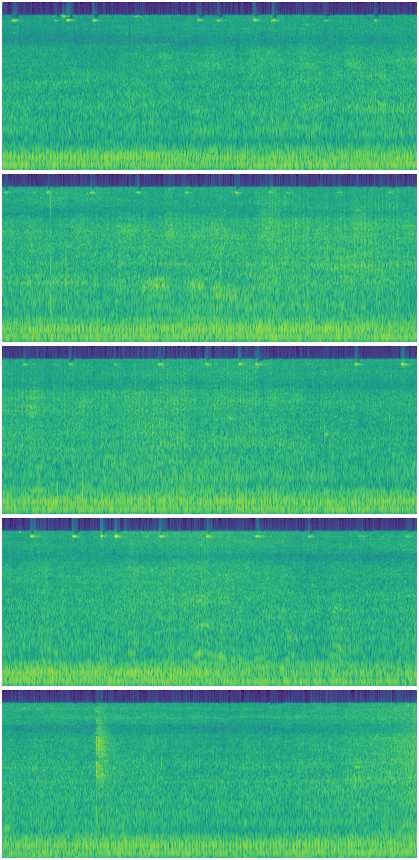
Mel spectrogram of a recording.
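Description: A motorcycle engine hums steadily up close.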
